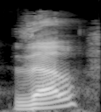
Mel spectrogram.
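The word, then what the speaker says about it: ذ: Kalau dal kan da di dudu ade. Kalau za zal za zi zudu. Dari pelafalan beda.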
